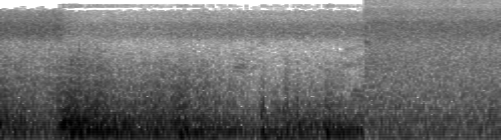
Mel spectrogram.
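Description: Thunder rumbles loudly outdoors.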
